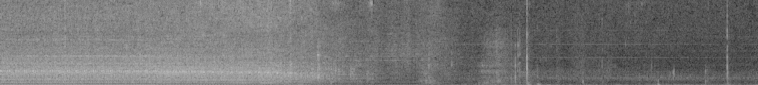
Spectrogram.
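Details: Car idling during an alternator ripple test: a smooth, even idle for about three seconds, then it shuts off and winds down quietly. Normal, healthy idle.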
